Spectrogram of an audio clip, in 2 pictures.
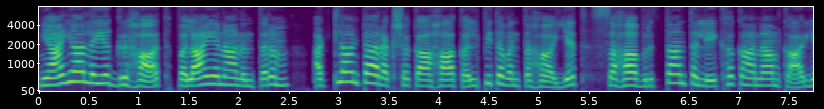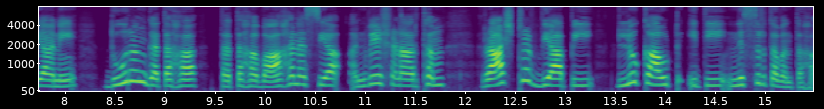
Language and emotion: Sanskrit, neutral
